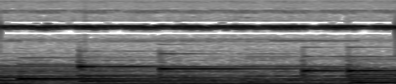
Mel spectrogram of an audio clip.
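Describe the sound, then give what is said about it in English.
A steady, high-pitched chorus of crickets trills without pause, even in loudness, over soft low tones that shift pitch every so often. “Let's take a minute to pay attention for once to the crickets. Just listen to them.”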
